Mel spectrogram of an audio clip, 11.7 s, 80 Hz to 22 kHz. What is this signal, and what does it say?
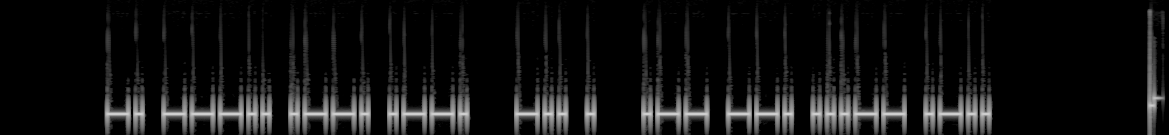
Morse code, heard as a keyed tone, about 17 wpm, 700 Hz. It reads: N8PP DE WG3L
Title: USA Callsign DE Callsign - 4 Characters - 17wpm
